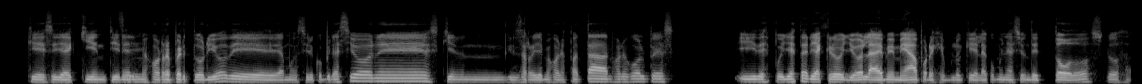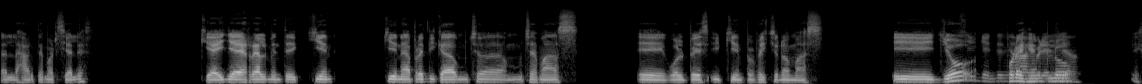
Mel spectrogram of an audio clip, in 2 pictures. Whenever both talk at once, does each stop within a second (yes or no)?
no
